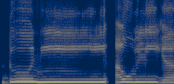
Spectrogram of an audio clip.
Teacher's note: मद्दुल जाइज मुनफसल, आप इसको 4 टू 5 count stretch करेंगे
